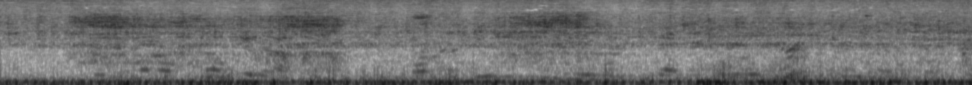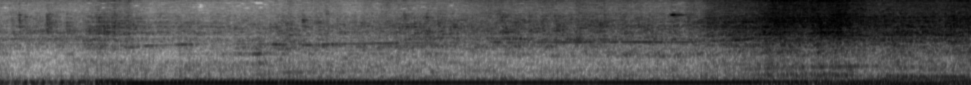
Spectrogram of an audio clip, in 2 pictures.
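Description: Steel tracks clatter on an asphalt road.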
